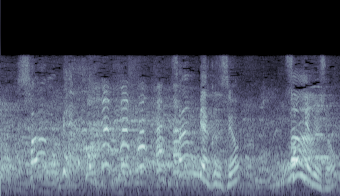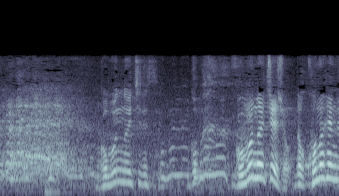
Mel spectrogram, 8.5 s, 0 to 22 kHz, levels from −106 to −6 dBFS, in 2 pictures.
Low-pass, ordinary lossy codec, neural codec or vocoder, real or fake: none; none; none; real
